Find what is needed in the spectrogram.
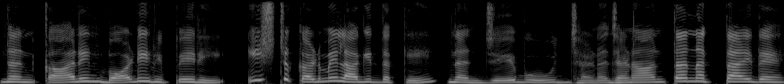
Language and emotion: Kannada, happy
